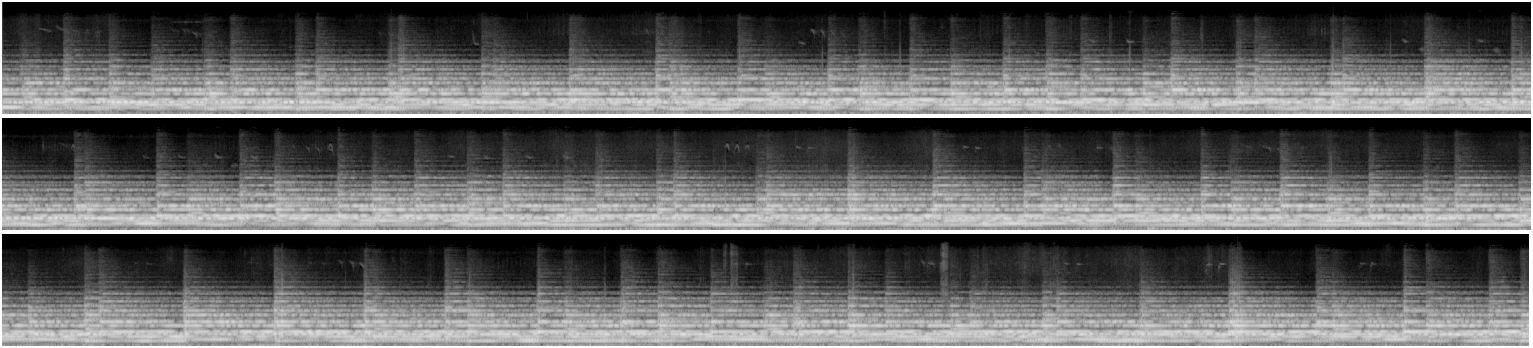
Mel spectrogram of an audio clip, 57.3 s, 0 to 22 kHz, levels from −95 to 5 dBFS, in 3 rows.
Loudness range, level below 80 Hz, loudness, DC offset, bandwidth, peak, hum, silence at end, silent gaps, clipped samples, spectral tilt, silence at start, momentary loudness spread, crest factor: 0 LU; -36 dBFS; -12 LUFS; under 0.1%; 5.6 kHz; 0 dBFS; none; 0 s; none; under 0.1%; -9 dB/octave; 0 s; 1 LU; 12 dB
